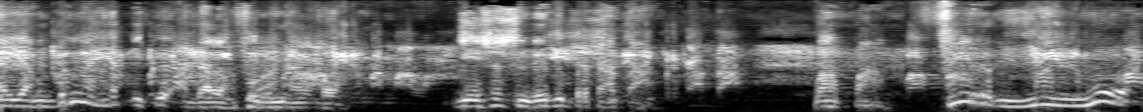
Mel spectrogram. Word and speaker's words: Allah: aja tersinggung gitu ya kayak begitu ringan Git bacanya itu ringan tapi kalau mereka itu terpengaruh dengan bahasa Arab jadi enggak ringan Allah nah gitu nah dengan pengetahuan itu kita ngerti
